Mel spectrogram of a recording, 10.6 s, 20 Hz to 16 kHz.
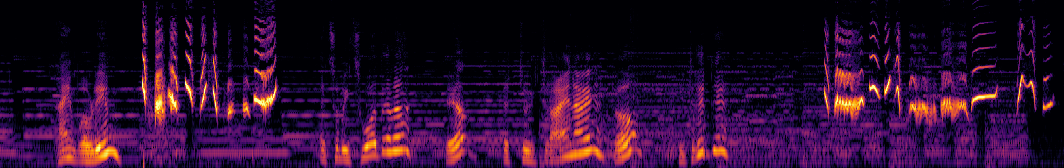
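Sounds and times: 
speech: 0:00.6 - 0:01.7, 0:03.2 - 0:07.5
bird-call whistle held against the palate, trilling: 0:01.4 - 0:02.8, 0:08.2 - 0:10.6.

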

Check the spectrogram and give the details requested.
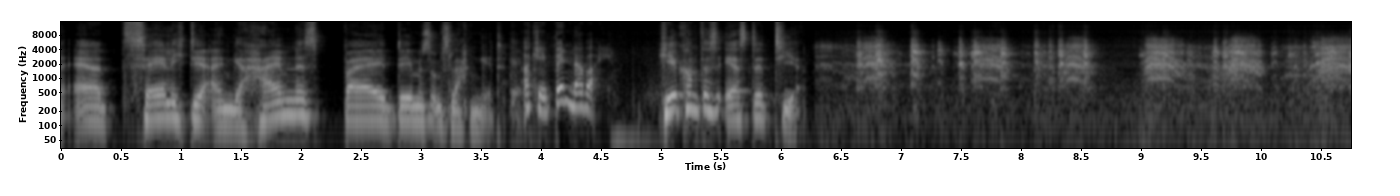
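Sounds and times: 
speech: 0:00.0 - 0:06.8
black-headed gulls calling with harsh raucous cries: 0:06.3 - 0:10.7.

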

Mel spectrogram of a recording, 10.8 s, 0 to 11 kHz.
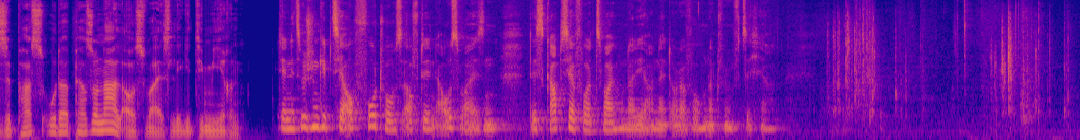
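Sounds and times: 
speech: 0:00.0 - 0:07.9
heavy pages of an old birth register book turning: 0:08.2 - 0:10.7.

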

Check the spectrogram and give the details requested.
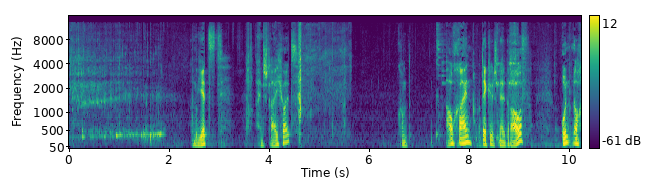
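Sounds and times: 
warm water poured into an opened lidded jar: 0:00.0 - 0:02.0
speech: 0:02.6 - 0:03.2, 0:03.8 - 0:04.7, 0:06.6 - 0:06.9, 0:07.6 - 0:10.2.

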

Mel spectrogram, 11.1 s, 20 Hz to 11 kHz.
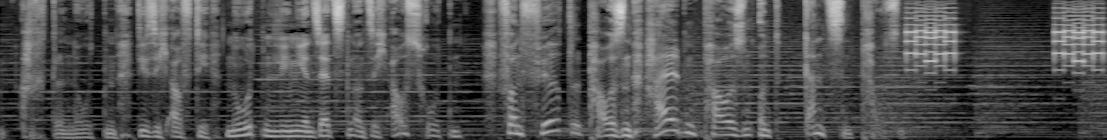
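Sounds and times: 
speech: 0:00.2 - 0:09.4
mobile phone ringtone with bright electronic bursts: 0:09.0 - 0:09.7, 0:10.5 - 0:11.0.

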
